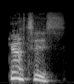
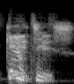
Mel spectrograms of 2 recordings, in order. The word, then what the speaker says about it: Gatiss: You got to learn to pronounce his name right. It's Gatiss. Gattis. It's Gattis. Gattis. It's Mark Gatiss.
